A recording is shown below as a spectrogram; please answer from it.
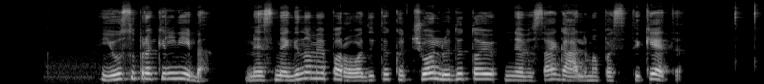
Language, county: Lithuanian, Klaipėda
